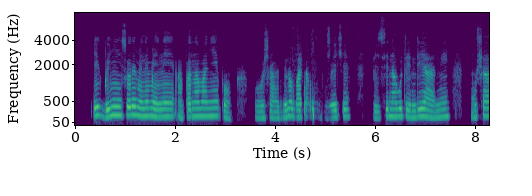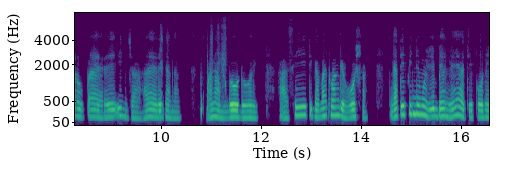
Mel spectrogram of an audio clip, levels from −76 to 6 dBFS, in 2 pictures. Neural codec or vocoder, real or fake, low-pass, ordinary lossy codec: none; real; 7.2 kHz; AAC, 48 kbps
